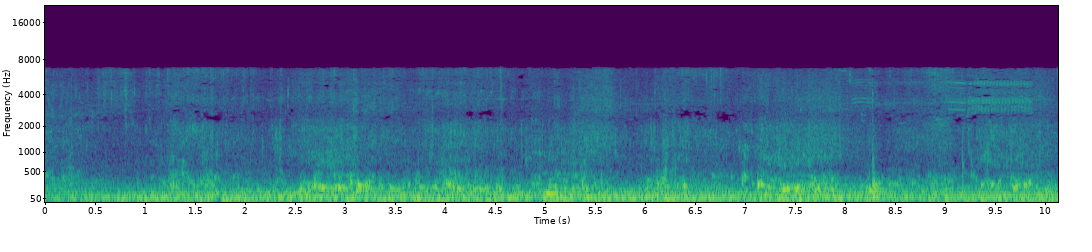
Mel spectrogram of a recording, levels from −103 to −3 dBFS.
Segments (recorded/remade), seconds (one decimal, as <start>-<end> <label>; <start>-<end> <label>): 0.0-2.5 recorded; 2.5-4.2 remade; 4.2-10.1 recorded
